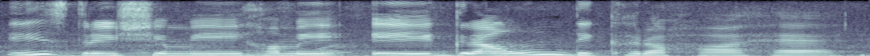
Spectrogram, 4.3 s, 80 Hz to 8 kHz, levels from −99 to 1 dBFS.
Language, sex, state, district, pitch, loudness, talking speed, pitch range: Hindi, female, Punjab, Fazilka, 240 Hz, -15 LUFS, 125 wpm, 230-255 Hz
